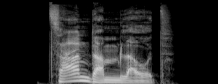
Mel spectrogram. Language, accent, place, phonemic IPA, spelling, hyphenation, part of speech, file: German, Germany, Berlin, /ˈt͡saːndamˌlaʊ̯t/, Zahndammlaut, Zahn‧damm‧laut, noun, De-Zahndammlaut.ogg
- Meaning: alveolar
